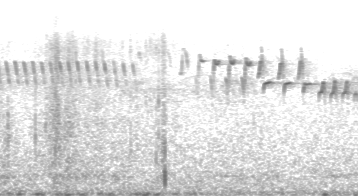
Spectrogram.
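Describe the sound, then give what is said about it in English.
A willow warbler sings a soft, descending cascade of sweet, liquid, dripping notes over a quiet hillside background with a faint low rumble. “There's a willow warbler there, cascading.”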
